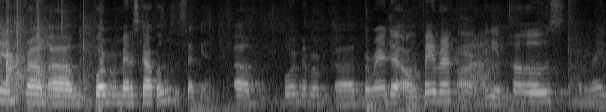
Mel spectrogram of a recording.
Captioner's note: applause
